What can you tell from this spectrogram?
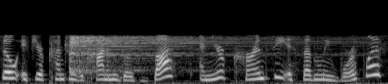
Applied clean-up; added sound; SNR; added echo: none; Hi-hat; 10 dB; none.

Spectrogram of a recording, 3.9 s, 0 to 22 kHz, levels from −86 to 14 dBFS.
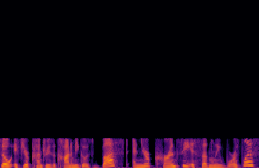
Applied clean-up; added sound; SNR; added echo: none; none; none; none.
